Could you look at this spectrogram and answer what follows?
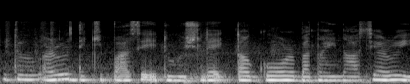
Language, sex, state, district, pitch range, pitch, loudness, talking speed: Nagamese, female, Nagaland, Kohima, 190-205 Hz, 195 Hz, -13 LUFS, 190 wpm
